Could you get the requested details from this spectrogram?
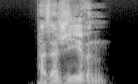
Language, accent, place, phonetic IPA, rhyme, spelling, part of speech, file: German, Germany, Berlin, [ˌpasaˈʒiːʁən], -iːʁən, Passagieren, noun, De-Passagieren.ogg
- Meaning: dative plural of Passagier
